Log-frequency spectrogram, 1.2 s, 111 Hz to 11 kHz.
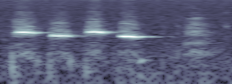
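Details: Adult woman with Tourette syndrome, tics beginning suddenly at age 11, diagnosed at 29, unable to stop them; whistle-like noise mid-sentence; vocal tic (whistling).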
